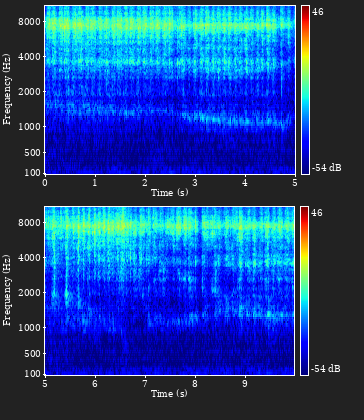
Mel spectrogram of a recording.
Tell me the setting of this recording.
restroom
